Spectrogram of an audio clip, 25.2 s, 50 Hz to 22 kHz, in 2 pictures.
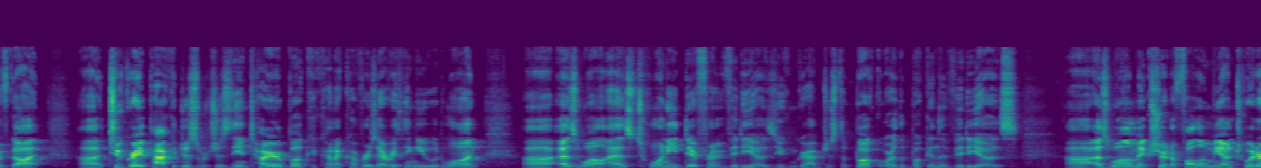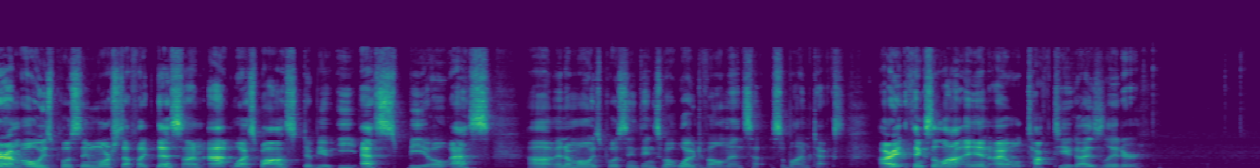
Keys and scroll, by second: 11.0 alt+super+Right.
